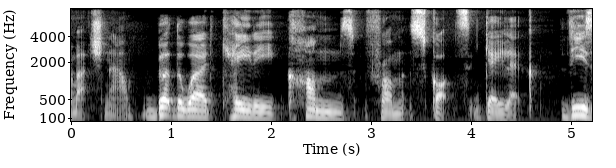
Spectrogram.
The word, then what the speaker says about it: ceilidh: So a ceilidh, Ceilidh, yes, that is how it's spelt, and it's spelt that way because it's a Scottish word. It is a Scots Gaelic word.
